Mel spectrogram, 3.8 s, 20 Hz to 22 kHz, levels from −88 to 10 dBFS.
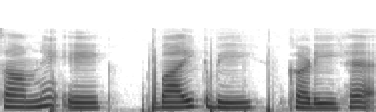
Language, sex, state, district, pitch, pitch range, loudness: Hindi, female, Punjab, Fazilka, 195 Hz, 185-205 Hz, -14 LUFS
